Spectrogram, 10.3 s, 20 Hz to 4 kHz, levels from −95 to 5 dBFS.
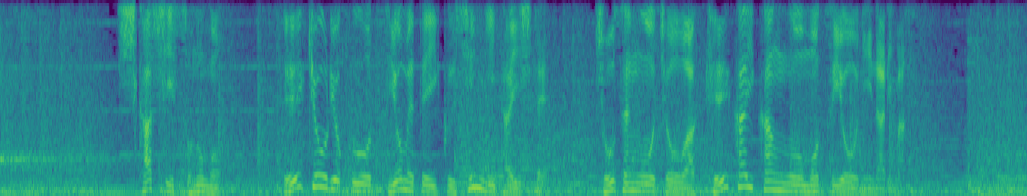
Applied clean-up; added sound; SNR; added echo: none; none; none; none.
